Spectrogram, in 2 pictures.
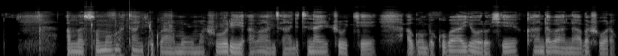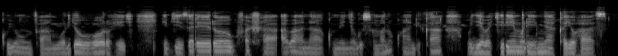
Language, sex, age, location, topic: Kinyarwanda, male, 50+, Nyagatare, education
